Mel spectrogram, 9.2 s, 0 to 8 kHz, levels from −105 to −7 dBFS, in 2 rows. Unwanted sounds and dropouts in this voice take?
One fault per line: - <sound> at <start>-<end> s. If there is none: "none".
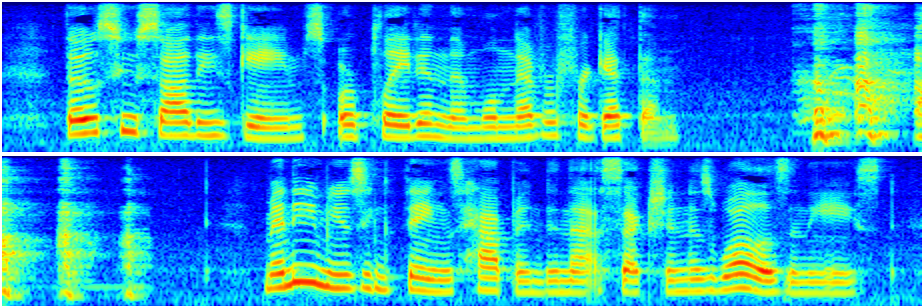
- laugh at 3.9-5.4 s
